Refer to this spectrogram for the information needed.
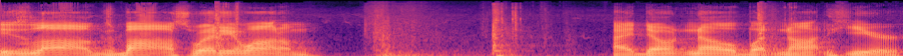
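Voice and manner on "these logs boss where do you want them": put-on faster old-time 1930s beat reporter voice. Acting out workers talking to their boss, in a 1930s beat reporter voice. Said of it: "they sound like a beat reporter from the thirties".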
